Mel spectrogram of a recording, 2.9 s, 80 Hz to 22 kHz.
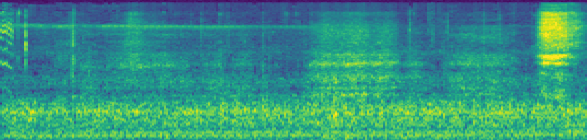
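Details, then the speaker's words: Aventon Wired Cruiser e-bike after 500 miles, riding in fifth to seventh gear after chain tightness adjustment: steady motor hum and road rush, chain noise now rarer though still occasionally jumps; quiet chain drive under way. "Now, I did make some adjustments to the chain, which if you don't if you listen now, you don't hear it making noise as often."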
